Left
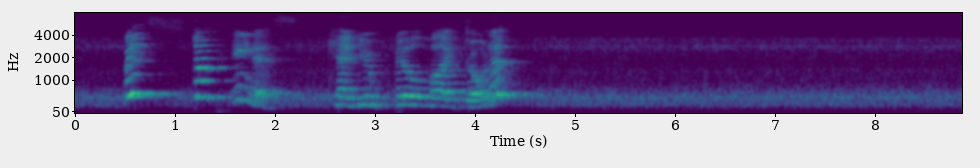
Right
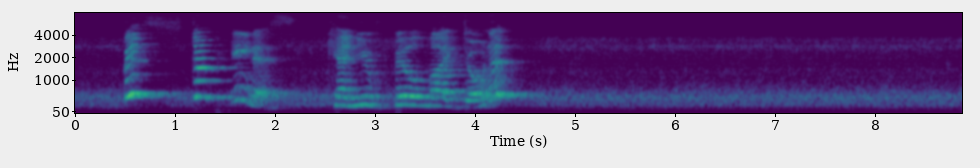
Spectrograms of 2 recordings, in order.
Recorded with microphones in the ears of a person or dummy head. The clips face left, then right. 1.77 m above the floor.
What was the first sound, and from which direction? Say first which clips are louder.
A shout: right 1 dB; 30° right (ahead or behind).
